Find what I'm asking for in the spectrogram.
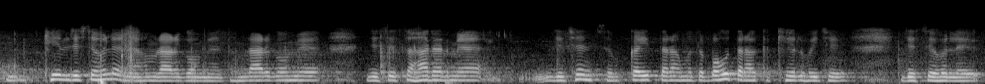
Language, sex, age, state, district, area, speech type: Maithili, female, 18-30, Bihar, Begusarai, rural, spontaneous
